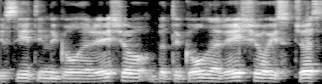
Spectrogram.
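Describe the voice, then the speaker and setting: A man is mumbling. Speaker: digital artist musing on camera. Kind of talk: casual monologue. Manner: halting.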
